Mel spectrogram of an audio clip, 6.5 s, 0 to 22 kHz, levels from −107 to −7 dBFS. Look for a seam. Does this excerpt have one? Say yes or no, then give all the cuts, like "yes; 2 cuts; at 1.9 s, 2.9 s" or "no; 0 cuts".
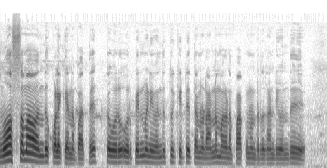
yes; 1 cut; at 2.1 s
